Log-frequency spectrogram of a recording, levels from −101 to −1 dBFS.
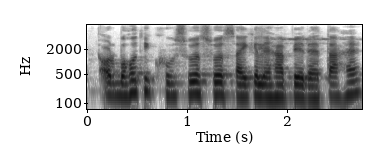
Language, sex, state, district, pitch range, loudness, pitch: Hindi, male, Bihar, Samastipur, 145-165 Hz, -17 LUFS, 155 Hz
